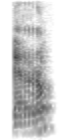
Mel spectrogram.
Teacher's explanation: para decir perro pues son como dos o tres golpecitos muy rápidos · Y luego, una vibrante, antiguamente, bueno, vibrante múltiple, son 2 o 3, normalmente 2 o 3, entonces, para decir perro, pues son como 2 o 3 golpecitos muy rápidos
